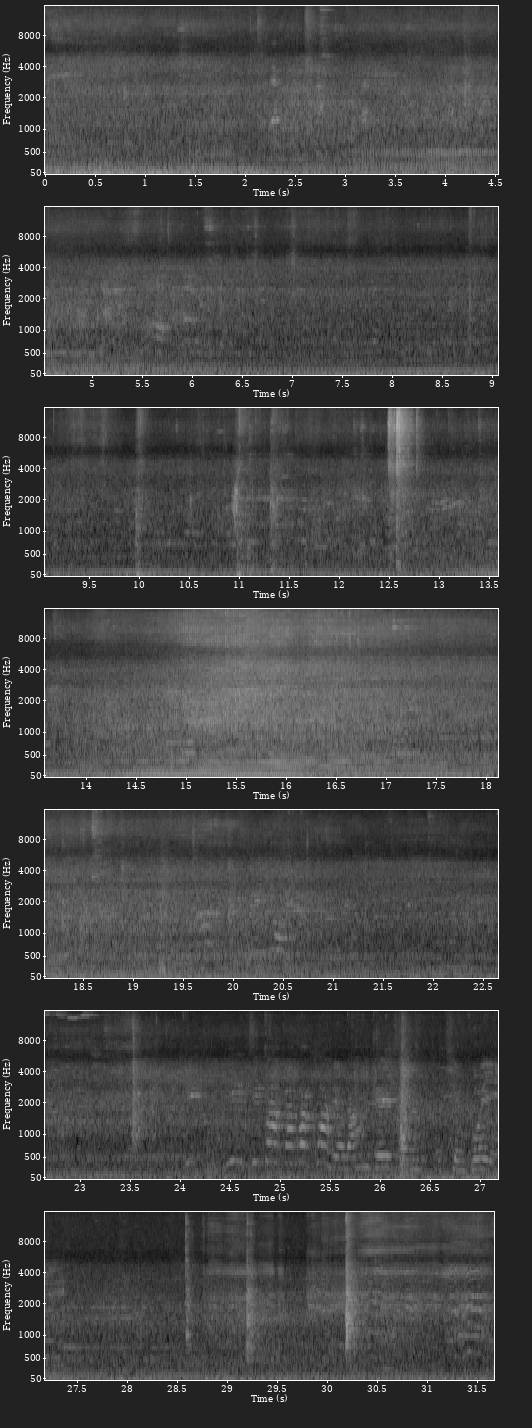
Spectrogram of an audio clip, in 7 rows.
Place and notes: Mingyi St., Hualien City - Traditional Market
The market is ready for a break finishing cleaning, Binaural recordings, Sony PCM D50+ Soundman OKM II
